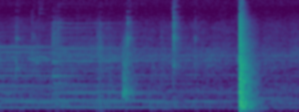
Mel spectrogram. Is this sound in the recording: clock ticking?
yes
